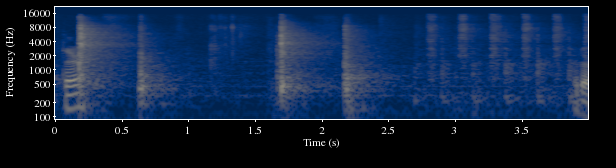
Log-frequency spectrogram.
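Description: Plastic rocker molding being snapped onto the sill of a 2012 Lexus IS250 as its push-in clips seat. There are a few sharp plastic snaps and knocks, the loudest right at the start and about one and three-quarter seconds in, followed by fainter small clicks.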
